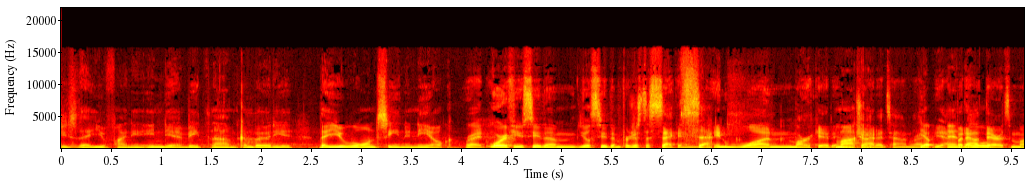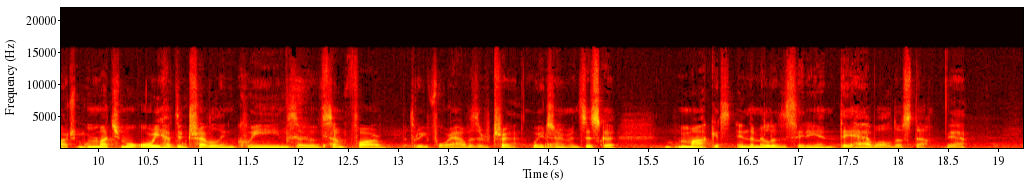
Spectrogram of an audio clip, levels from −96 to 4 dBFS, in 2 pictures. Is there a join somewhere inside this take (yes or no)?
yes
